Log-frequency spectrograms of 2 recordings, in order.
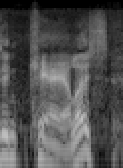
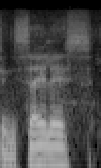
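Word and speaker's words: in caelis: You're saying it wrong. Listen. It goes like this. Pater noster, qui es in celis, Sanctificator nomen tuum.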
